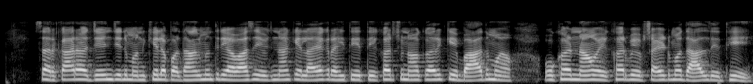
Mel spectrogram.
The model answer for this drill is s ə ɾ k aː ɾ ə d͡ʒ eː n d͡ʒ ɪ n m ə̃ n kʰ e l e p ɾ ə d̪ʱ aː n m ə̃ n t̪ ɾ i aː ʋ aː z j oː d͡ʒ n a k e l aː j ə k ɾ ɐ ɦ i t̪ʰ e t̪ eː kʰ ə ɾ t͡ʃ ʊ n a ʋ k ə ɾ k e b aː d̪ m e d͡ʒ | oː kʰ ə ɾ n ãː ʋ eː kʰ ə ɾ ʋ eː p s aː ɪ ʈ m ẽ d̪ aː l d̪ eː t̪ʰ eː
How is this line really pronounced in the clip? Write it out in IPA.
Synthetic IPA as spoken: s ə ɾ k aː ɾ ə d͡ʒ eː n d͡ʒ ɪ n m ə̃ n kʰ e l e p ɾ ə d̪ʱ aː n m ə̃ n t̪ ɾ i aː ʋ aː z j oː d͡ʒ n a k e l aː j ə k ɾ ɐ ɦ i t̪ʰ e t̪ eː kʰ ə ɾ t͡ʃ ʊ n a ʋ k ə ɾ k e b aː d̪ m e | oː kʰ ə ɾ n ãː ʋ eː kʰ ə ɾ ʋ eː b s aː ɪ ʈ m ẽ d̪ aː l d̪ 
